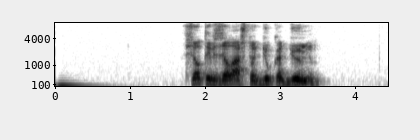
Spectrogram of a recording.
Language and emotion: Russian, angry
